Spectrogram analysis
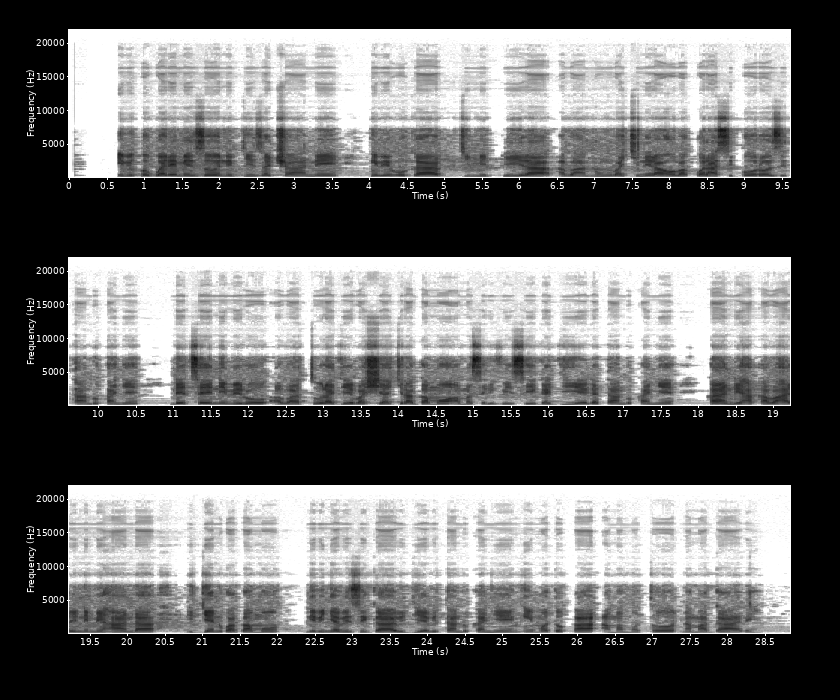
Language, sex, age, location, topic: Kinyarwanda, male, 50+, Musanze, government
